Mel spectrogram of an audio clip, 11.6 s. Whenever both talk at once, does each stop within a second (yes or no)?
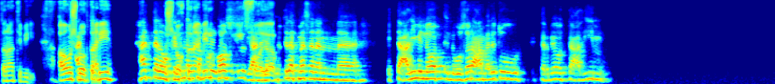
no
